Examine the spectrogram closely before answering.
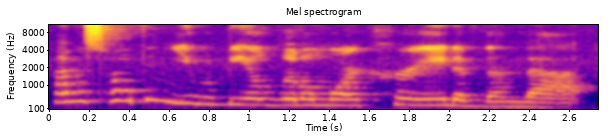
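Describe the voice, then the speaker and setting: A woman voicing a pleasant, coolly amused male kidnapper in an audiobook, polite and controlling, with a light, smooth delivery. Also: on the high side, sing-song, a little fast, a little mellow. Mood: politely menacing. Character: pleasant, softly menacing man, coolly amused kidnapper on phone.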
